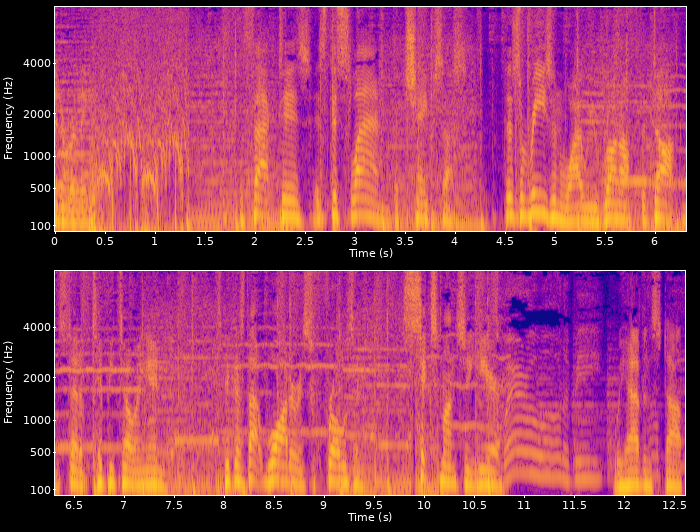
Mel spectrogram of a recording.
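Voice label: French Canadian English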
